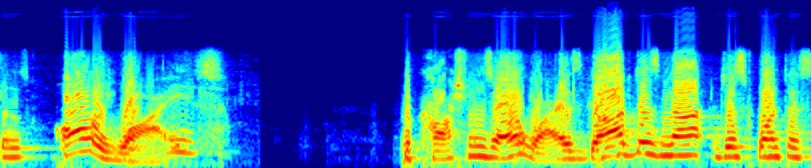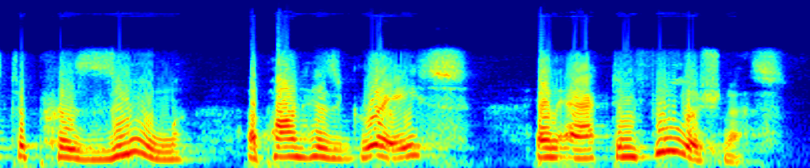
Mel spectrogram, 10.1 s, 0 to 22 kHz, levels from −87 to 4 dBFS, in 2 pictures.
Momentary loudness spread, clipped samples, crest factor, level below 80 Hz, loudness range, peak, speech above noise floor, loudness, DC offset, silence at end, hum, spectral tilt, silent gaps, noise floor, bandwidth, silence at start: 12 LU; under 0.1%; 10 dB; -44 dBFS; 3 LU; 0 dBFS; 61 dB; -10 LUFS; under 0.1%; 0.25 s; none; -5.5 dB/octave; none; -70 dBFS; 12 kHz; 0 s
